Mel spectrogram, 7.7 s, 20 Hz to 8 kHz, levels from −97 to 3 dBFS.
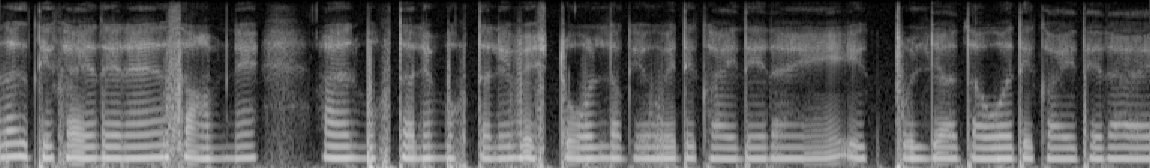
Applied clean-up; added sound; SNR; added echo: none; none; none; none.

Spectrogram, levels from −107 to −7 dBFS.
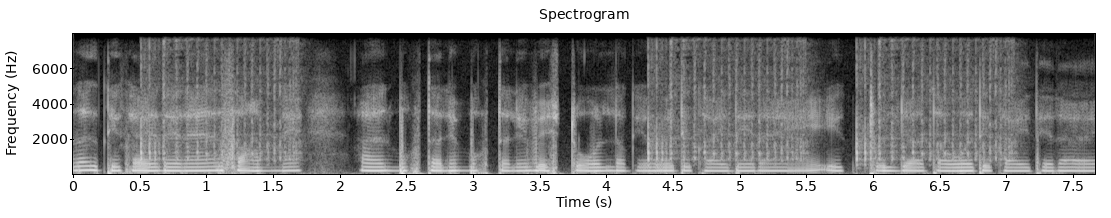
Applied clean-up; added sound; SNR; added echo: none; Coin (dropping); 12 dB; none.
